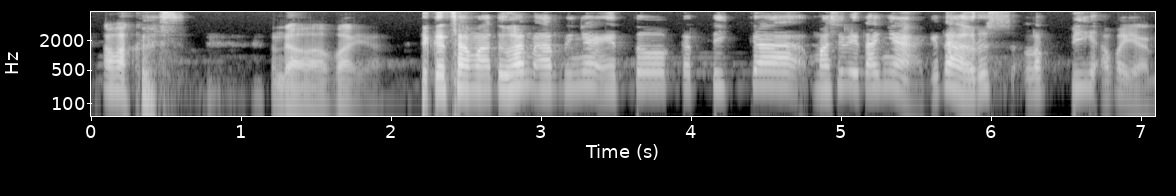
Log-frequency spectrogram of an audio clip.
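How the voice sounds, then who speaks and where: Man giving a casual, chatty sermon. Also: medium pitch. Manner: relaxed, chatty, with Javanese-flavored asides. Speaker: preacher. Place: online church service.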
